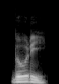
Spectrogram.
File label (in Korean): "놀이" 단어 남자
